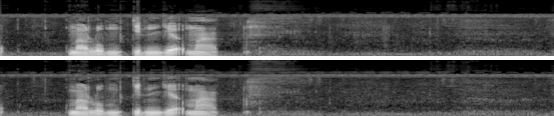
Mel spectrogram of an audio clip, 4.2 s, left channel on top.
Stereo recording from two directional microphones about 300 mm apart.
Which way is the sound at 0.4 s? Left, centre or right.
Centre.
